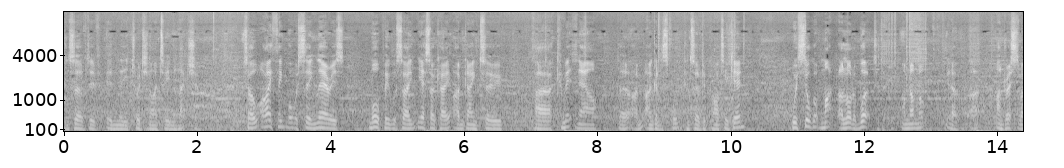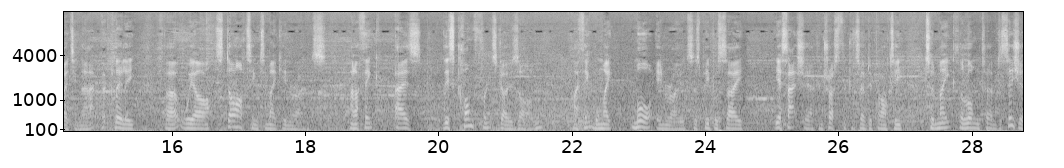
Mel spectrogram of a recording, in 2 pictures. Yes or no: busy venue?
yes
